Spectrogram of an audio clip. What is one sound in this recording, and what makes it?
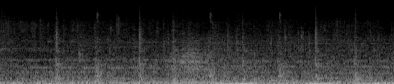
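Hands and feet clang on a metal ladder.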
